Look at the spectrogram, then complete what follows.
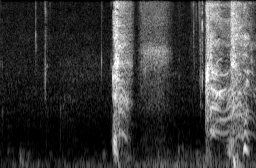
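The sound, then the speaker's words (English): A voice imitates a woman coughing and hyperventilating after eating: two harsh, noisy bursts about a second apart, the second louder, with rough breathy rasps in between, without speech. “The hyperventilation. She's like coughing.”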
